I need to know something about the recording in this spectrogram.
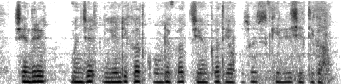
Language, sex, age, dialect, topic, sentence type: Marathi, male, 18-24, Northern Konkan, agriculture, question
